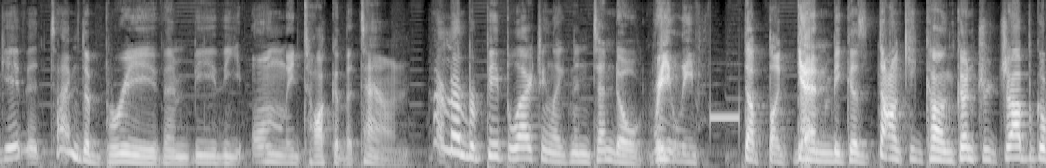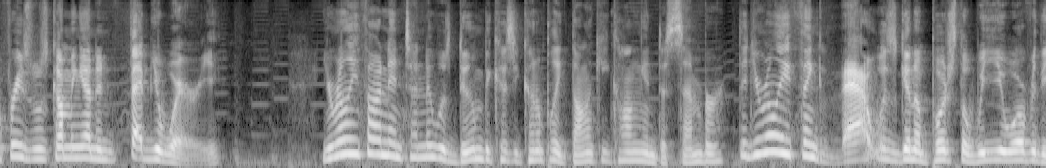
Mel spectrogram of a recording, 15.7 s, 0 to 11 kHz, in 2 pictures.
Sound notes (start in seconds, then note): 5.0 beep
